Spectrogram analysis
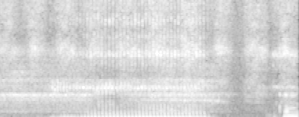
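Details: Pitbull dog Pete snoring loudly while asleep: one long, deep, fluttering snore on the in-breath in a quiet room.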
